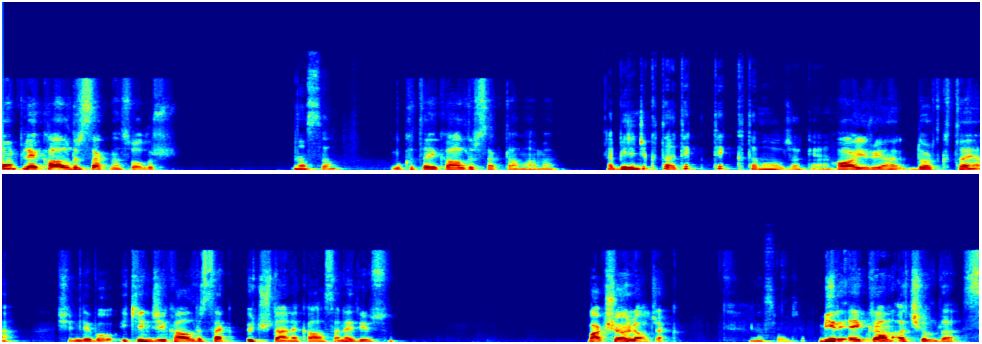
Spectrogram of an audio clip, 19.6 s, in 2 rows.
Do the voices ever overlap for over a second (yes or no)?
no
